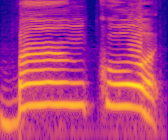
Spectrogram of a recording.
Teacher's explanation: o N é fonema, ele nasalizou o A, então é um dígrafo vocálico.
